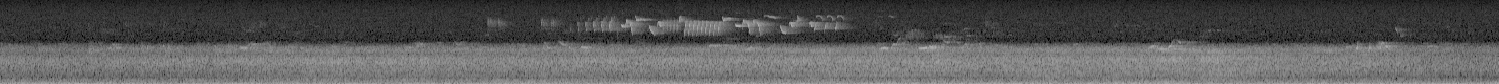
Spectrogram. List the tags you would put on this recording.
Soundscapes > Nature
raspberry-pi meadow field-recording phenological-recording soundscape alice-holt-forest nature natural-soundscape

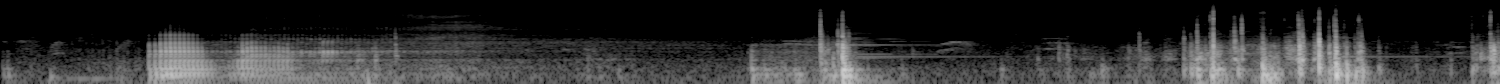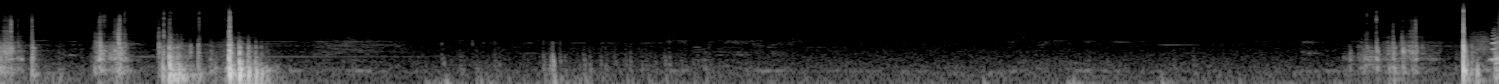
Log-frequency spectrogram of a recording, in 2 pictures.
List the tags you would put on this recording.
Sound effects > Other
key door lock locking keys

